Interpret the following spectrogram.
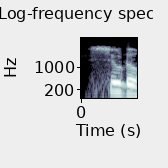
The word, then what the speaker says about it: pseudo: है भाई सूडो force सूडो force ठीक है सूडो का मतलब होता है नकली अब देखो स्पेलिंग ही नकली है प प से शुरू हो रहा है बोल रहे सूडो ठीक है पी साइलेंट जो भी है नकली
